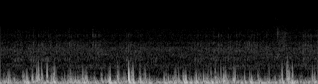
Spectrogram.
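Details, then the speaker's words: Tesco DF96 9-inch desk fan on its lowest speed setting: low, steady whoosh of spinning blades with air buffeting the mic and a faint rattle; makes a bit of a noise but runs normally. "here we go makes a bit of a noise so seems to work"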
